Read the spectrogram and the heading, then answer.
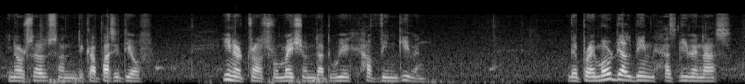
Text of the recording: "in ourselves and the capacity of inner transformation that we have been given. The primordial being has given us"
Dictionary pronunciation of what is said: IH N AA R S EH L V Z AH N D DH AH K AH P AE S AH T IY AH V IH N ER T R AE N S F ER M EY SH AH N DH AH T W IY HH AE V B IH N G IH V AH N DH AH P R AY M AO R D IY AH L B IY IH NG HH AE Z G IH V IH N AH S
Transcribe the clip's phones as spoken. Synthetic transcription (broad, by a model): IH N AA R S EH L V S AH N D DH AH K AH P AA S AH T IY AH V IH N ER T R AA N S F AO M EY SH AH N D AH T W IY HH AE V B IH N G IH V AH N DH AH P R AY M AO R D IY AH L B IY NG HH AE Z G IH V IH N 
